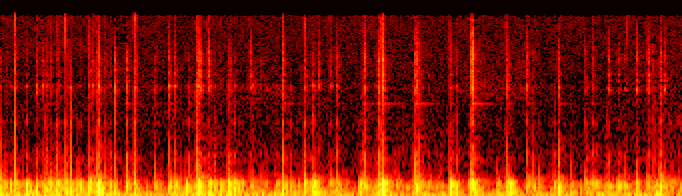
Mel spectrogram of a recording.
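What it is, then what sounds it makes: Metal mesh microphone grille. Long nails tap and scratch across the hollow woven steel mesh grille on top of a silver microphone. A rapid, uneven stream of dry, close taps with a scratchy rustle between them sounds heavy and thumpy in the low end, each tap dying out almost instantly.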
